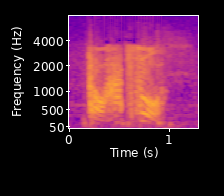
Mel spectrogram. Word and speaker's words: Tohatsu: Okay, you have Tohatsu Outboard Motors. – Tohatsu? – Tohatsu. – Jeez. Okay. – You got to pronounce it properly. – All right. Tohatsu.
